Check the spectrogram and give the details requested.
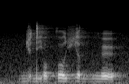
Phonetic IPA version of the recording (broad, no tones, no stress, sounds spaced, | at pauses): ɟ ø d j o k o ç ɤ d bʱ ø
